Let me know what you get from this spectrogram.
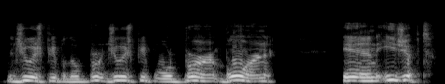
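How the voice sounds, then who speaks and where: An older hoarse man, a rabbi, giving a Torah class with halting restarts and frequent throat clearing. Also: a little high, mellow, highs cut off.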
